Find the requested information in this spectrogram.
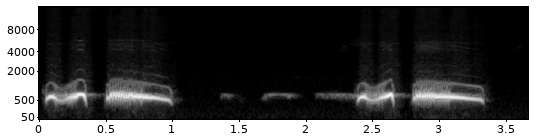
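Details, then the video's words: Spotted dove decoy in 'giọng thổ' style luring wild doves: two matching phrases, each a quick double coo followed by a long, slowly falling hollow note, separated by a soft pause. "Chim Cu Mồi Giọng Thổ, cu gáy giọng thổ gáy gọi bổi rừng & bổi nhà gáy theo"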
